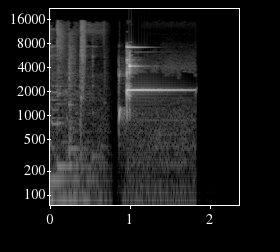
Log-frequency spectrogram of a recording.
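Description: A single bright bell-like "ding" chime, an edited sound effect, strikes about a second in and rings on one steady tone before cutting off abruptly. Before it, background music fades out.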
